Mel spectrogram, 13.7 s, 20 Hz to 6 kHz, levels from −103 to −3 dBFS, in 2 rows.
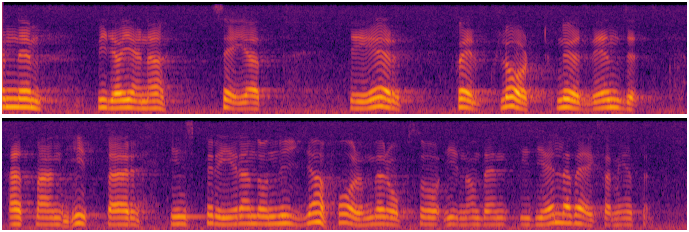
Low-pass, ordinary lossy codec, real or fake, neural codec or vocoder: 5.4 kHz; none; real; none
